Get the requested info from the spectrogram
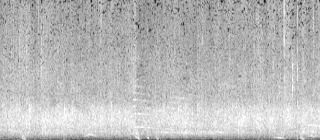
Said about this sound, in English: You do clap.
